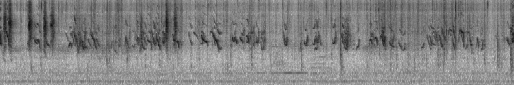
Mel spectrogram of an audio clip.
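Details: Baby chickens peck at rice and peep continuously, bright high chirps overlapping in a busy chorus, with sharp clicks and taps scattered throughout.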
